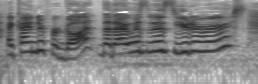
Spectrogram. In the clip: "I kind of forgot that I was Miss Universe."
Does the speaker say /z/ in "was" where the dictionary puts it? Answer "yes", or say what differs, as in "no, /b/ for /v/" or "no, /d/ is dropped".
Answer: yes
